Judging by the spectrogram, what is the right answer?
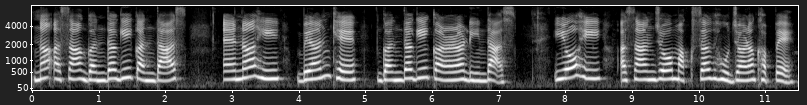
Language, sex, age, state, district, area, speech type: Sindhi, female, 18-30, Maharashtra, Mumbai Suburban, urban, spontaneous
